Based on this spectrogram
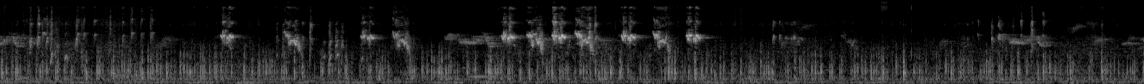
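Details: Budgerigars chirping: a busy stream of short, high, scratchy chirps and squeaky notes, bunched most densely in the middle, over a steady background hiss.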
